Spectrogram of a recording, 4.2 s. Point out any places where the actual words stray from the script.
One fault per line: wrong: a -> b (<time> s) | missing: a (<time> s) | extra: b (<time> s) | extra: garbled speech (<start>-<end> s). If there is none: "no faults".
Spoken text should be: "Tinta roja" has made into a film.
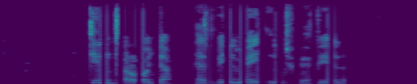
extra: been (2.1 s)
